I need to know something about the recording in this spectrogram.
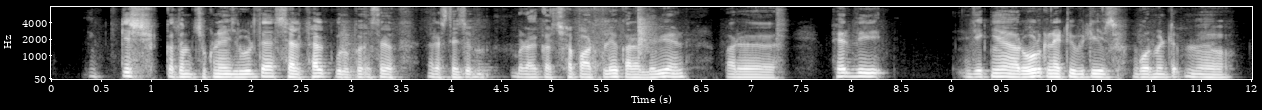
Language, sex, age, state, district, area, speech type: Dogri, male, 45-60, Jammu and Kashmir, Udhampur, rural, spontaneous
